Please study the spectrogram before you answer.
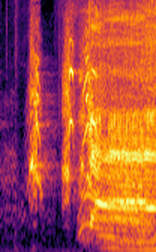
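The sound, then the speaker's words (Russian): A man growls at a puppy: two short voiced grunts give way to a loud, sustained, rough growl that holds steady to the end. “Человек рычит на щенка, у того шерсть встает дыбом.”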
